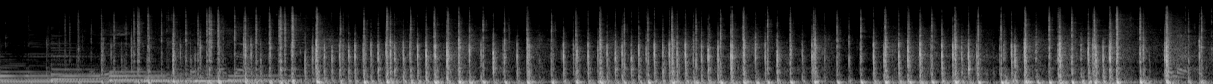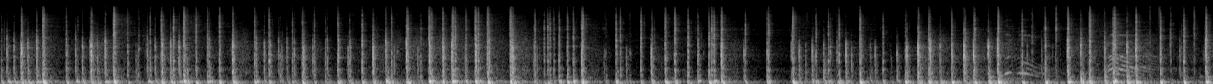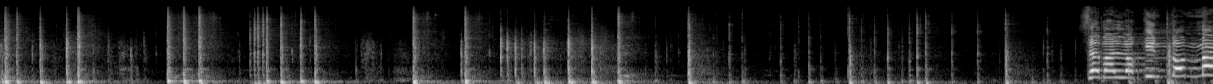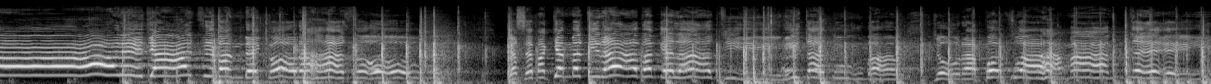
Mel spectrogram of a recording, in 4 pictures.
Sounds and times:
Speech: 22.1 - 22.6.

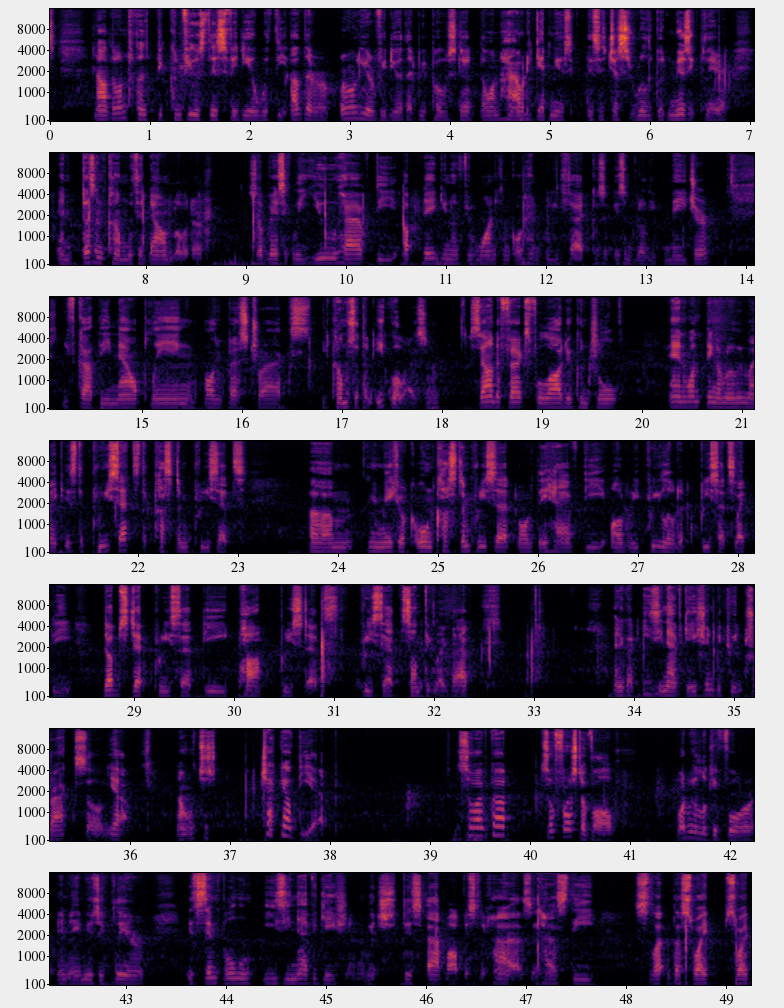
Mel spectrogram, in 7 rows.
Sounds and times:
Speech: 0.0 - 23.1, 23.7 - 32.4, 33.8 - 38.0, 39.3 - 40.8, 41.5 - 49.2.

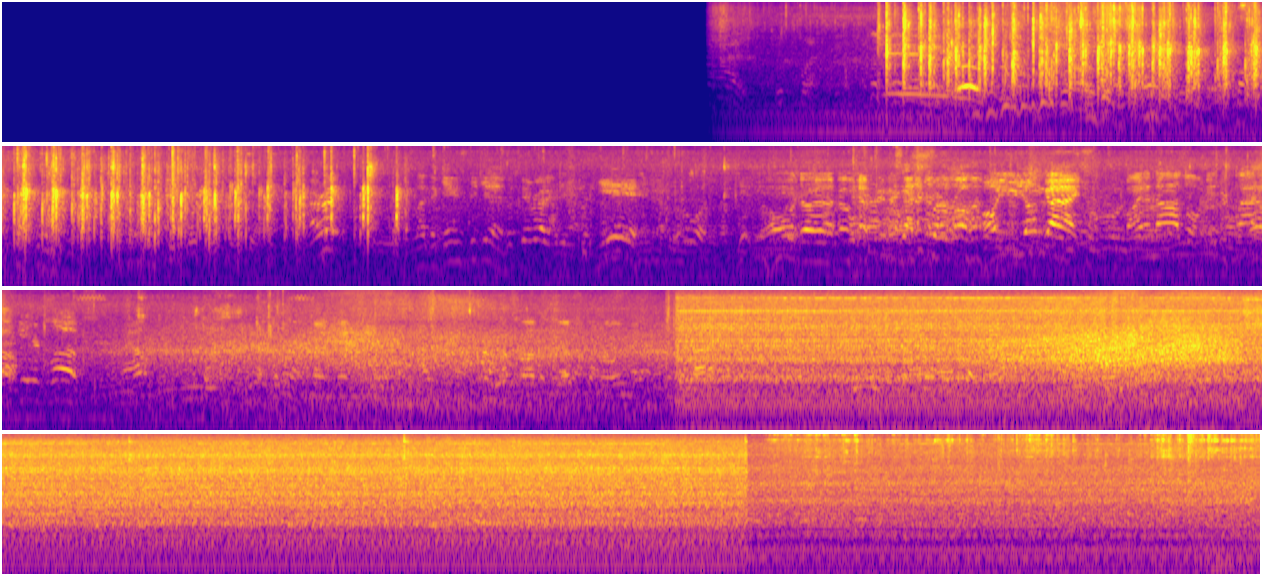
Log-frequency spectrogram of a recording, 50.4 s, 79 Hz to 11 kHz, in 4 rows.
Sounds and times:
Vehicle: 7.1 - 50.3
Speech: 7.2 - 32.5, 33.5 - 35.5
Idling: 7.4 - 16.5, 32.0 - 36.2, 36.8 - 50.3.

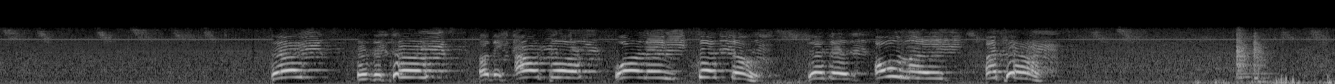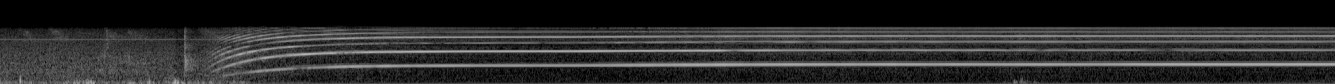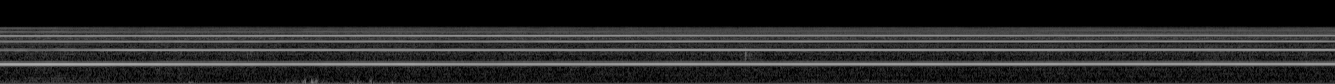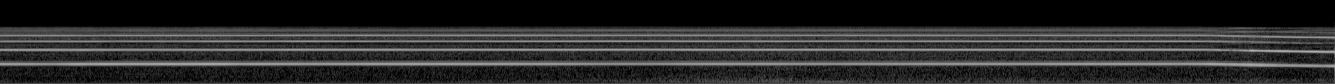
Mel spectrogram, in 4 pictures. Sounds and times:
Siren: 0.0 - 10.7, 14.9 - 53.4.

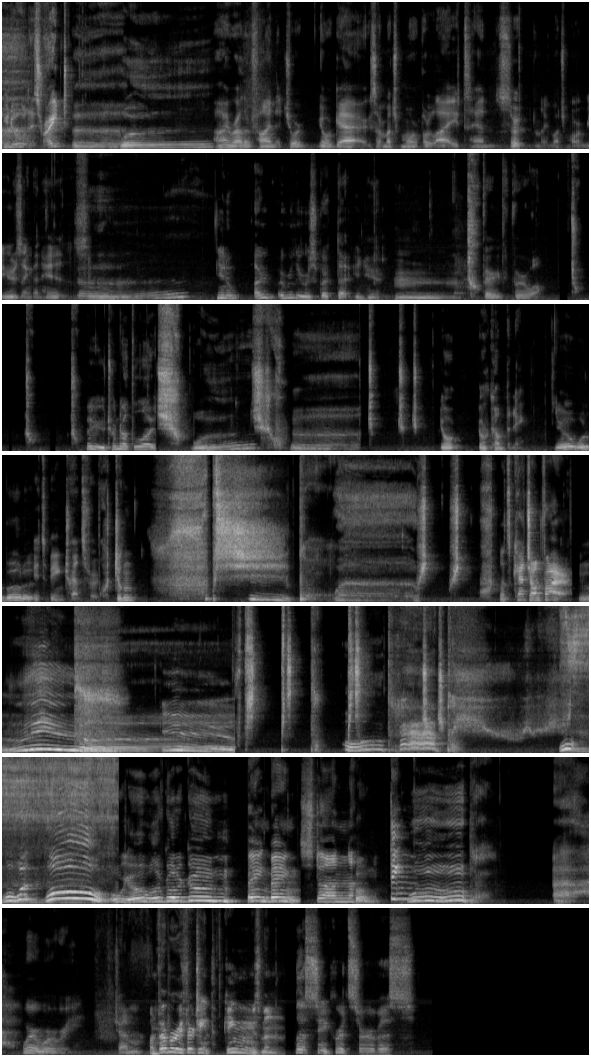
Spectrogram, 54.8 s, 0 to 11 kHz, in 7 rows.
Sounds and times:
Speech: 0.0 - 15.1, 16.8 - 20.0, 21.5 - 25.3, 30.1 - 34.5, 35.9 - 37.5, 38.8 - 45.7, 46.5 - 52.6.

